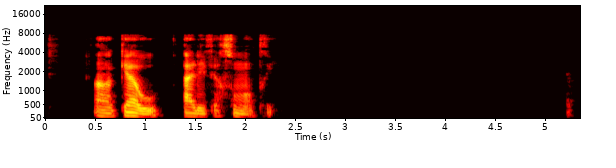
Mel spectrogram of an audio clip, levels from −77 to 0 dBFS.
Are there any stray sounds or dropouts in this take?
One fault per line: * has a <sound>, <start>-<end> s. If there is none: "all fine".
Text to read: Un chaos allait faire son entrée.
all fine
